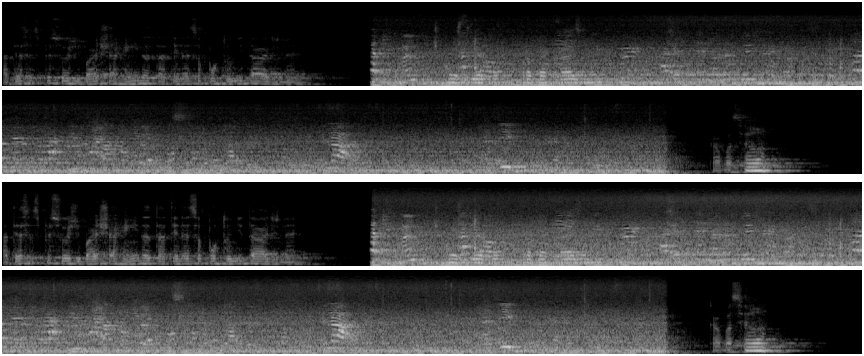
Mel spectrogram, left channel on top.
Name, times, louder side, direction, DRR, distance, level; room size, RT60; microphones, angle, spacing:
voice 1, 0.0-2.9 4.5-4.7 6.1-9.1 9.7-12.9 13.3-15.1 15.7-16.2, right 2 dB, 50° right, 1 dB, 2.2 m, -38 dB
sound 1, 3.7-15.3, right 2 dB, 30° right, 0.7 m, -25 dB
voice 2, 4.3-6.0 16.0-16.2, equal, 5° left, 5 dB, 1.1 m, -25 dB
15.0 x 12.5 x 6.5 m, 0.92 s
head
